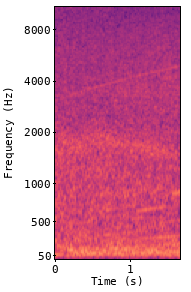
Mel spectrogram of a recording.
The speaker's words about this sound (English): Okay, so, right, this is me leaving the theater in Galway, okay? The rain, I can hear the rain, the thunder, yeah.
